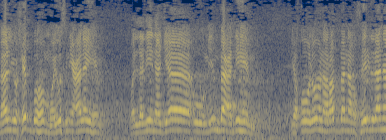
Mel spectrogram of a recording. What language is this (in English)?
Arabic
